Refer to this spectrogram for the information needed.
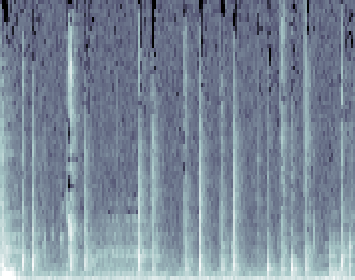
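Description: Rapid, irregular clicking of TV remote control buttons while putting on WWE Raw highlights, around a dozen crisp presses in a few seconds, fairly quiet over a low background murmur.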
